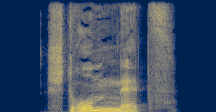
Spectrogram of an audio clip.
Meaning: 1. electrical/power grid 2. mains, domestic electrical power supply
- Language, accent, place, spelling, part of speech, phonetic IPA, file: German, Germany, Berlin, Stromnetz, noun, [ˈʃtʁoːmˌnɛt͡s], De-Stromnetz.ogg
